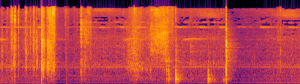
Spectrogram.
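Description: Handling noise: a gloved hand rubbing close to the microphone, with fabric rustling and a quick run of clicks, then a few sharp knocks, the loudest about four and a half seconds in, as a folding multi-tool is set down on the table.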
